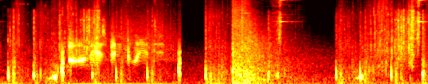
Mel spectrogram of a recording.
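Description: Footsteps thud quickly on hard stone floor.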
